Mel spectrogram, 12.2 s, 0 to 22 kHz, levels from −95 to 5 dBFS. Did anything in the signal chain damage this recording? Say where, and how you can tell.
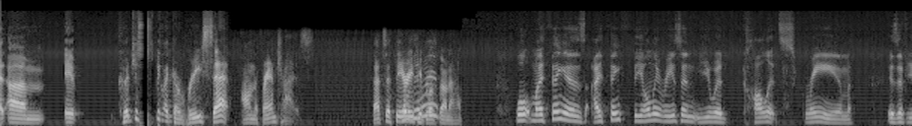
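Yes. A mains buzz sits under the whole clip, about 30 dB below the speech, and it enters in the analogue wiring. The fundamental is 60 Hz, but what gives it away is the raspy edge: sharp switching spikes twice per mains cycle throw harmonics well up into the kilohertz range. A plain hum from ground-loop coupling would be a smooth, low tone. This one is steady and buzzy, which points to a dimmer, rectifier or unshielded run.

Repeated packet loss produces a robotic stretch from 1.85 s to 2.30 s, right after "um it could", and the damage happens at the network stage. Four holes open in under half a second, the longest 150 ms. The receiver fills 210 ms by stretching the last sound, and 80 ms is simply missing, so nearly half the span is concealment. It differs from a bitrate drop because pieces actually vanish and the sound turns choppy, rather than staying continuous but coarse.

A call bitrate drop runs from 2.40 s to 8.59 s and originates in call processing and the codec. 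The bandwidth estimate fell, and the sound fits Opus falling from about 32 kbps to 10 kbps, bottoming out for about 2.4 s. At that rate the audio band shrinks from 20 kHz to 8 kHz and the coding becomes rough and watery. That roughness separates it from a simple low-pass filter or a muffled microphone, which would sound dull but clean.

A jitter buffer speed-up runs from 7.47 s to 9.45 s, just before "would call it", overlapping the end of the low-bitrate stretch. The receiver's buffer had overfilled, so it cut many short pitch-period slices, around 150 ms in total, and playback runs at 108% speed. The pitch stays where it was, and that is the tell. A resampling or clock-rate error would raise the pitch along with the pace, whereas here only the tempo hurries.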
